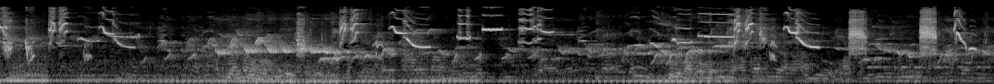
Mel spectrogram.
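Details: Magpie-robin song in full 'nembak' style with harsh 'isian kasar' fill-ins, aimed at provoking and training other magpie-robins; repeated falling whistles and rasping notes come in bursts, over a steady low droning hum.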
